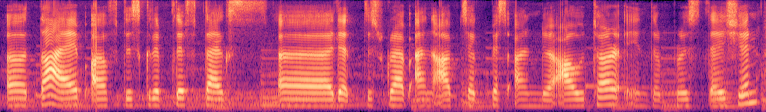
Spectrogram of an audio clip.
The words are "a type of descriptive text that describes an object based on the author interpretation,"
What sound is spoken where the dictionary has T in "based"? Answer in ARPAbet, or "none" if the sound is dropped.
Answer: none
